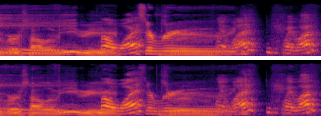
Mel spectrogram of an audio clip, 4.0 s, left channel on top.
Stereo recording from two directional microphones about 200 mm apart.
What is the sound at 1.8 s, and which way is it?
Speech, 70° left (ahead or behind).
